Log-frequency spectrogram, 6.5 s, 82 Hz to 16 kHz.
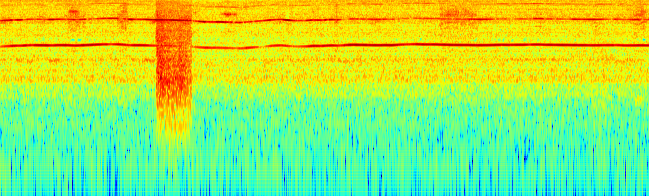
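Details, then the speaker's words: High-speed dental handpiece with a 330 bur making the initial amalgam-style cut of an MOD ceramic onlay preparation on tooth #18 of a typodont (simulated): steady high-pitched whine, brief grinding burst on contact. "I have in the handpiece right now a 3:30 bird we're going to switch over to our high speed"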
